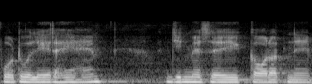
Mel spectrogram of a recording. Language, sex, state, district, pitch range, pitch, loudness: Hindi, male, Himachal Pradesh, Shimla, 110-115 Hz, 110 Hz, -15 LUFS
